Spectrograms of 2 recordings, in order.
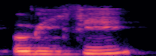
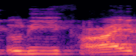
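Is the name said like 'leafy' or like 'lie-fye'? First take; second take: leafy; lie-fye. First: The name sounds like the word leafy. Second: The name is said as Li-Fi, not leafy. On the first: It is the speaker's habitual pronunciation. The speaker calls it wrong. "for me, it's normal to say Leafy" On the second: It is the official pronunciation. The speaker calls it right. "but it's actually Li-Fi"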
